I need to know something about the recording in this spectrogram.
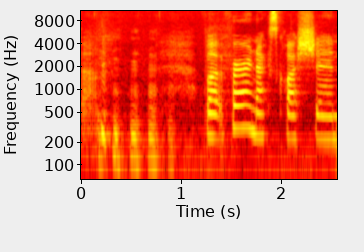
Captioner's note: laughing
